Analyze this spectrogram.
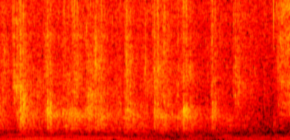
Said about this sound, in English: Clap for Jesus.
